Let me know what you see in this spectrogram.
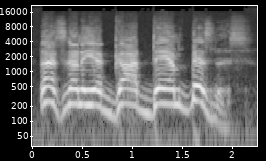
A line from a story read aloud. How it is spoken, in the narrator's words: I yelled back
